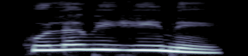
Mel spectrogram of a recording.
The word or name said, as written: ಕುಲವಿಹೀನ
